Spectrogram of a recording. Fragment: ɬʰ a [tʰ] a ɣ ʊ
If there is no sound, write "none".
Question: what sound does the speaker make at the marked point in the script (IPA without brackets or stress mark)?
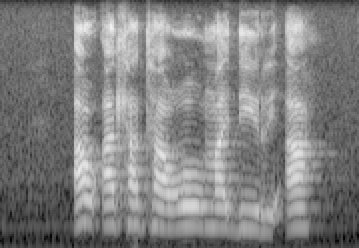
tʰ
